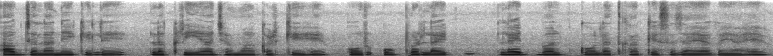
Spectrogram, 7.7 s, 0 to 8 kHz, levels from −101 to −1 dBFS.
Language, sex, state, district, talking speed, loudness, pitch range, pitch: Hindi, female, Arunachal Pradesh, Lower Dibang Valley, 145 wpm, -16 LUFS, 210-220 Hz, 215 Hz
